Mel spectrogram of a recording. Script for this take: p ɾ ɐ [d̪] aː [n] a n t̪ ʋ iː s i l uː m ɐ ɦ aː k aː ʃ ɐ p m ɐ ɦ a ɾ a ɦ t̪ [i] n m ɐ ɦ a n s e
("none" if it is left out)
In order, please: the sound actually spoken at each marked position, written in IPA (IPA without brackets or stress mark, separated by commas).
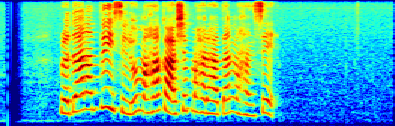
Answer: d̪, n, a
